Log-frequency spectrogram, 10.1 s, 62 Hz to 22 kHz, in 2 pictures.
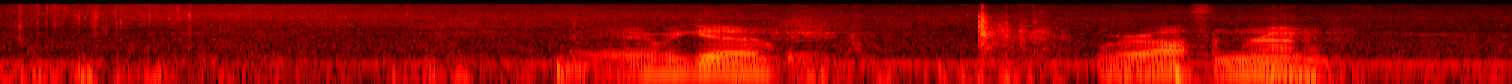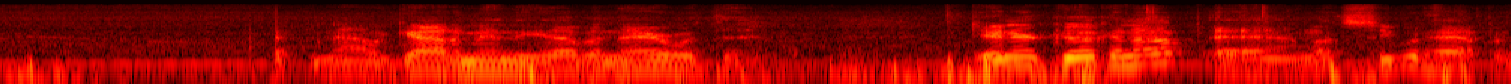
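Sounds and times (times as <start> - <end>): faint steady hum: 0.0 - 10.0
wind buffeting microphone: 0.0 - 10.0.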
